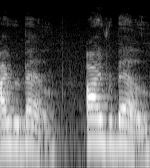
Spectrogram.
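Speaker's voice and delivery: very slow put-on British accent. Trying out a trailer line the way it might sound: British accent. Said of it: "how do you say "I rebel" with a British accent".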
